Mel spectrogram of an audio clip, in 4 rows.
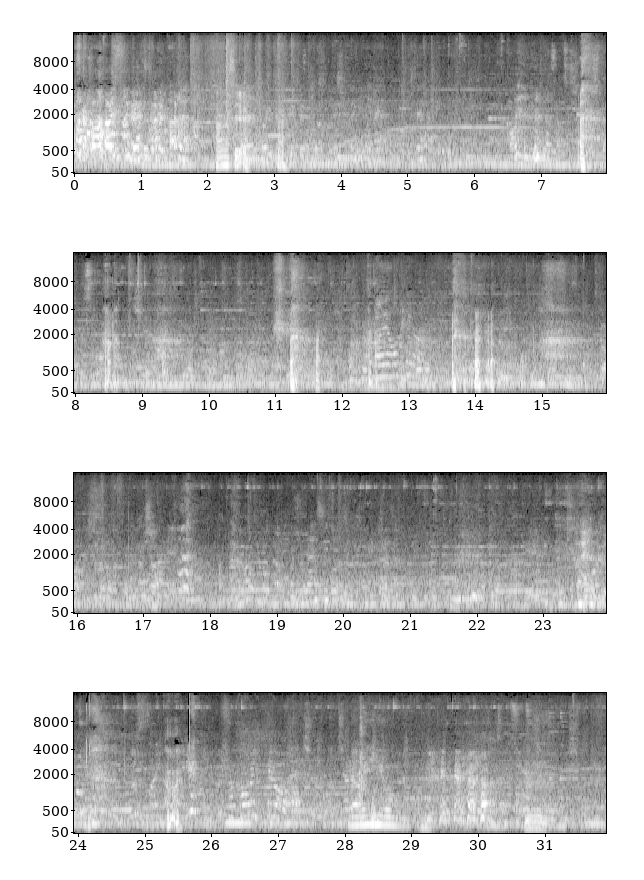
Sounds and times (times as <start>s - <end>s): Music: 0.0s - 31.9s.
